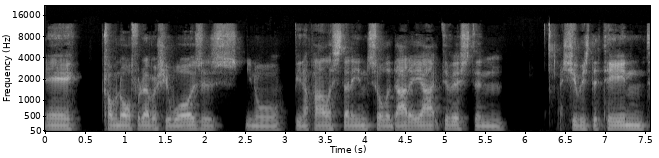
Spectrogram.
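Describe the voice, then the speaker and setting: Over a quiet background, a man with a fairly low voice speaks at a moderate pace in a monotone, flat intonation. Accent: Glaswegian. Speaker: podcast host. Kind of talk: podcast interview.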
